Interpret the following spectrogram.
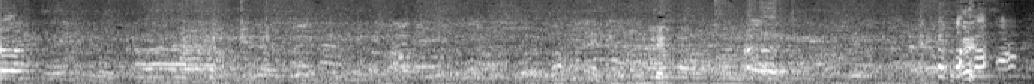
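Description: Several people chattering at once in a group, voices overlapping.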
